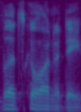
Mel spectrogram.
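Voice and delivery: normal talking voice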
